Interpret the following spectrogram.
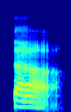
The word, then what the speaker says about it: ت: Remember, the tongue is not showing here, so the tongue is inside. So it's ta alif, ta alif.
